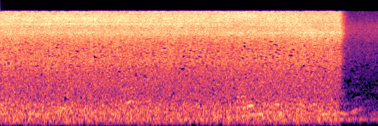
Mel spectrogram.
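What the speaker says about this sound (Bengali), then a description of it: "ভালো করে লাল করে মাছটা ভেজে নেব।" Fish frying in hot oil in a pan gives a loud, steady, close sizzling hiss that cuts off abruptly near the end.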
